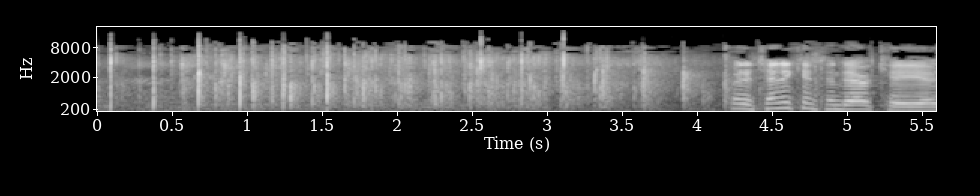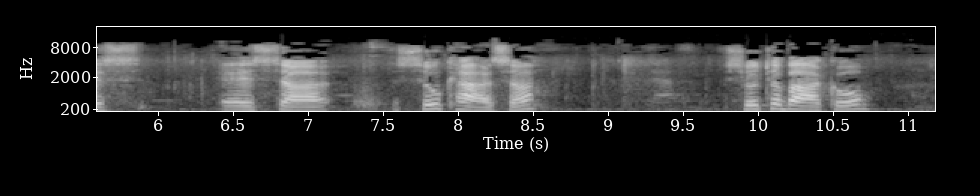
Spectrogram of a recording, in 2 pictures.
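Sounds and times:
applause: 0.0s - 5.3s
speech: 1.3s - 1.6s, 4.2s - 5.8s, 6.4s - 8.6s, 9.8s - 10.8s.

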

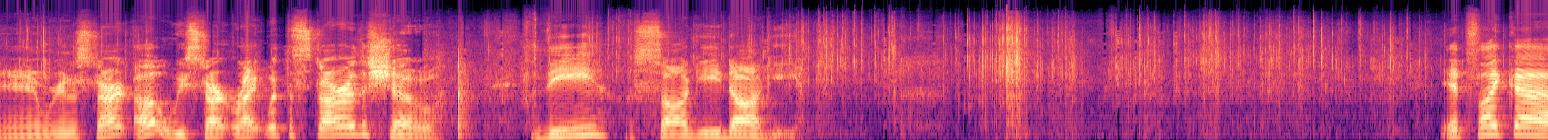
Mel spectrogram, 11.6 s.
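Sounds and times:
plastic packaging crinkling as it is opened: 0.0s - 0.6s, 3.3s - 11.6s
speech: 0.0s - 6.1s, 10.8s - 11.6s.

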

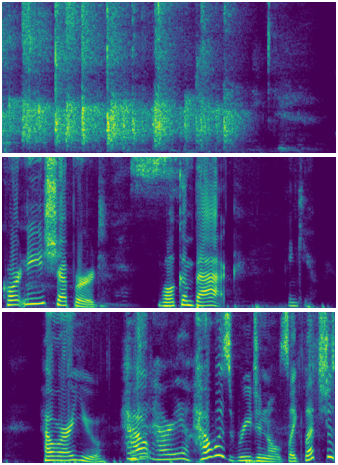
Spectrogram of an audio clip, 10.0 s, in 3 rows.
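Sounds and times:
audience applause: 0.0s - 2.5s
speech: 3.4s - 9.9s.

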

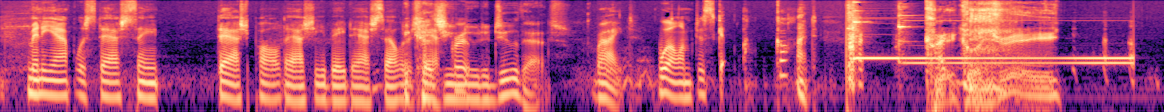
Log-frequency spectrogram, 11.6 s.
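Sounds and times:
speech: 0.3s - 10.7s
electronic doorbell chime: 8.6s - 11.4s.

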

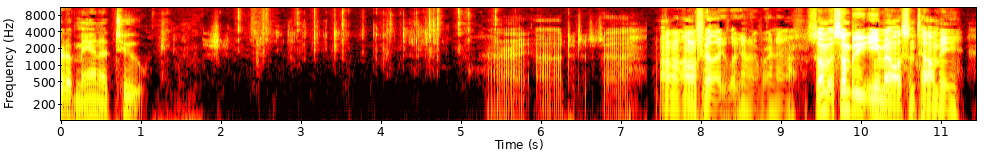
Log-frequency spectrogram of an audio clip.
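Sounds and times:
speech: 0.0s - 1.1s, 5.4s - 11.3s
typing on a computer keyboard: 2.4s - 5.1s.

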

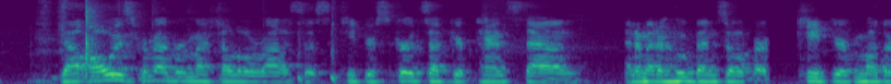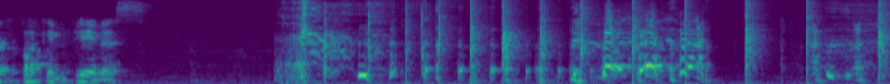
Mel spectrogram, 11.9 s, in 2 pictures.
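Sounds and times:
speech: 0.3s - 7.0s, 7.8s - 8.5s
laughter and voices: 0.7s - 2.7s, 7.8s - 11.8s
one person clapping: 8.4s - 11.8s.

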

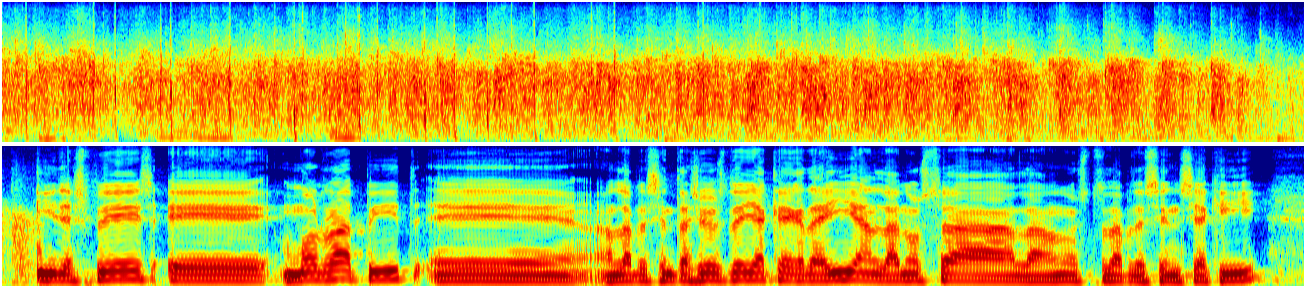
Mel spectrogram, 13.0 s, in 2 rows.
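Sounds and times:
audience applause: 0.0s - 7.0s
speech: 6.7s - 13.0s.

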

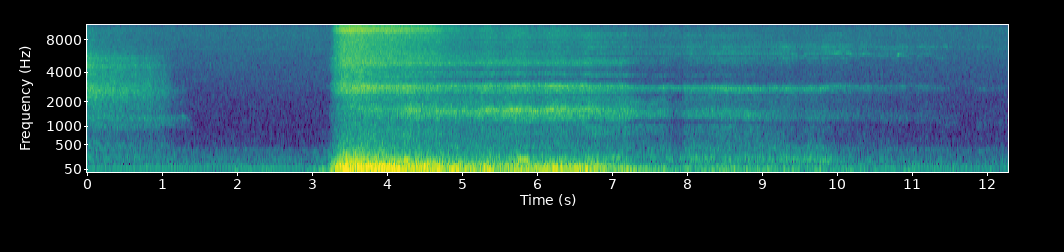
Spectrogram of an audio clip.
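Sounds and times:
long audible exhale through a slightly constricted throat: 3.2s - 11.6s.

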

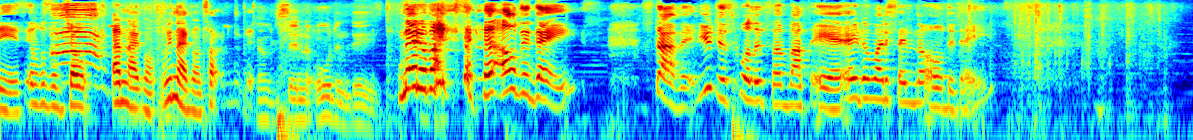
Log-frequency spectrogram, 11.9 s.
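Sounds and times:
speech: 0.0s - 10.0s
child rustling and playing with paper: 9.6s - 11.9s.

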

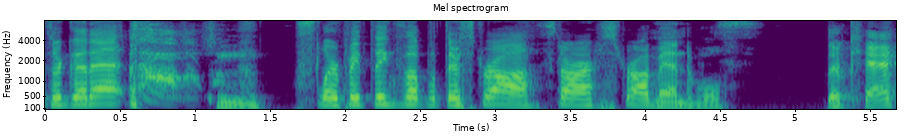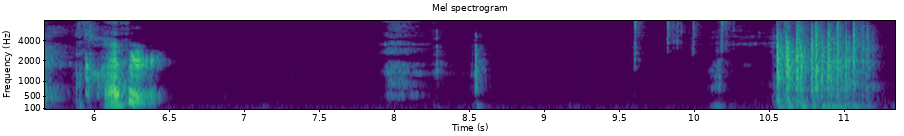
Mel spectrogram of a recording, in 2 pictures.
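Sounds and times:
speech: 0.0s - 6.5s
dice clattering on a table: 9.6s - 11.3s.

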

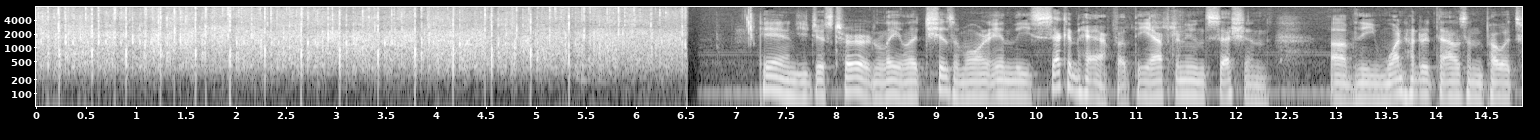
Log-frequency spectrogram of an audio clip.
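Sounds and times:
audience applause for poets: 0.0s - 6.6s
speech: 7.3s - 14.8s.

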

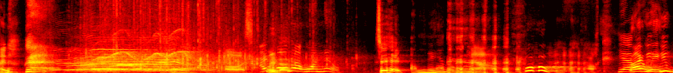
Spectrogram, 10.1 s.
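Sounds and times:
speech: 0.0s - 0.6s, 3.7s - 10.0s
debate audience cheering to vote: 0.7s - 5.1s.

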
